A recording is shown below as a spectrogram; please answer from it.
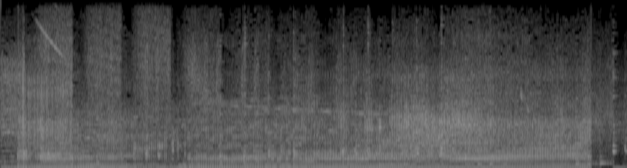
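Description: Motorcycles riding past one after another, their engine notes falling and rising in pitch as they go by, with music underneath.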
